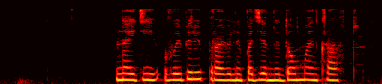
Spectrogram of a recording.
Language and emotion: Russian, neutral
